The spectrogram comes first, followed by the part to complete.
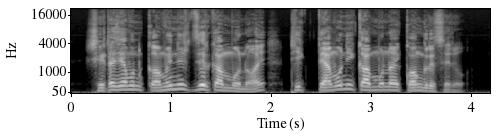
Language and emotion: Bengali, neutral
